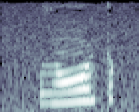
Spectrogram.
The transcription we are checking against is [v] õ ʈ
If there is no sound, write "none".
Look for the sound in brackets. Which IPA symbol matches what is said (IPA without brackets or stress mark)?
ð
